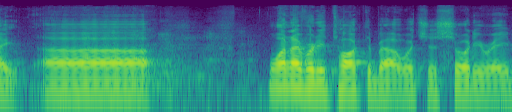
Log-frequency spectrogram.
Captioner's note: laughter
